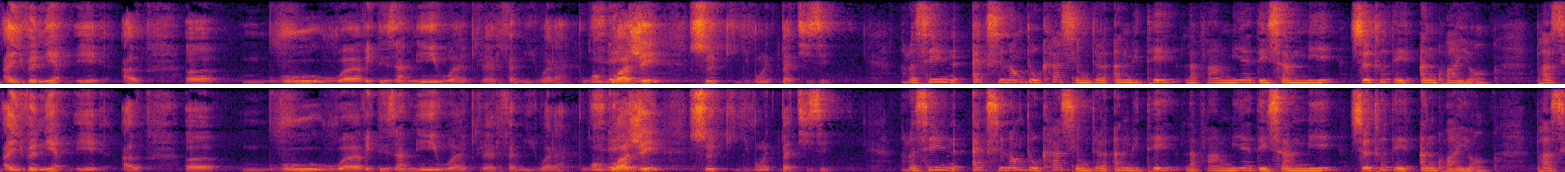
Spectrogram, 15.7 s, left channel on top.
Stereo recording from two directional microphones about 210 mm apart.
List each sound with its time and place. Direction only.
0.0 s speech: 55° right (ahead or behind)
